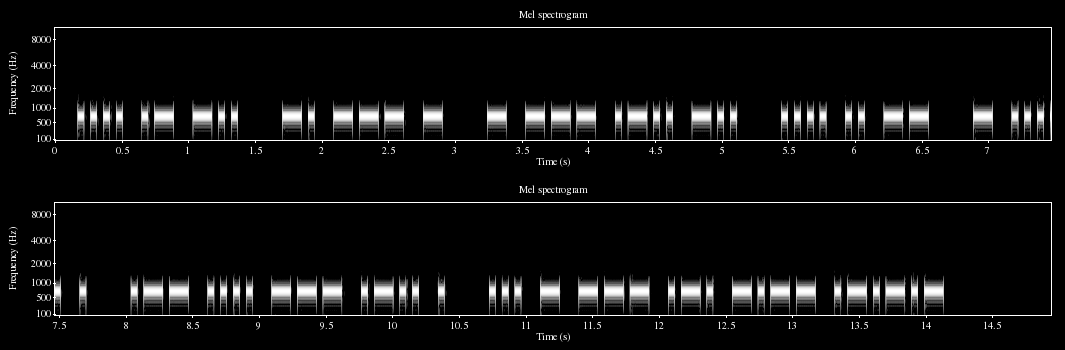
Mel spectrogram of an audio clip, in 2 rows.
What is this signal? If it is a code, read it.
Morse code, heard as a keyed tone, about 25 wpm, 700 Hz. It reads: HAD NOT TOLD HIM THE WHOLE STORY.
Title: Sentences from Top 1000 Words - Review Part 1 - 25wpm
